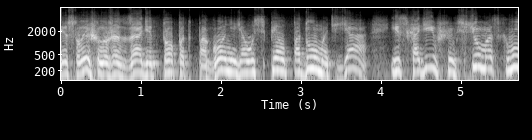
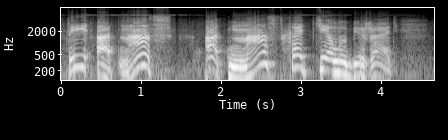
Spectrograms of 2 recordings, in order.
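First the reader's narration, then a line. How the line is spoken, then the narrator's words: Hissed. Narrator (Russian): Прошипел один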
